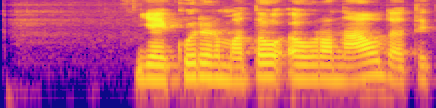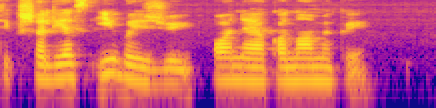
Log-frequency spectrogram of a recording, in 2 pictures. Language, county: Lithuanian, Vilnius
